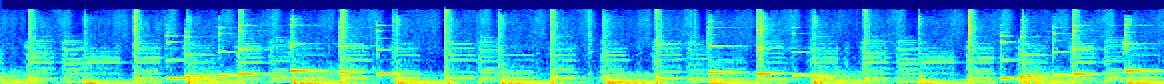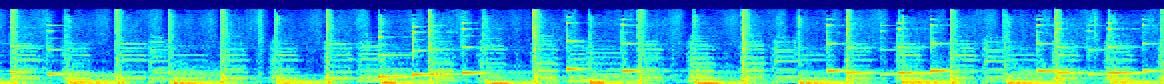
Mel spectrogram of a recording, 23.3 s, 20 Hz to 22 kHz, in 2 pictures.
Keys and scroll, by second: 0.3 Delete, 2.8 l, 5.7 w, 14.4 p, 15.3 z.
